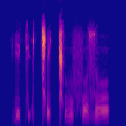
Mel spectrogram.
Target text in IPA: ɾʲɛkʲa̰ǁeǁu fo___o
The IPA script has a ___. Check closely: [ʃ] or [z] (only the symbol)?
z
